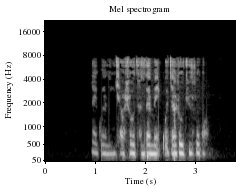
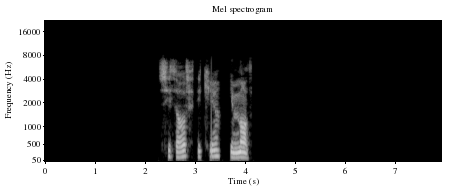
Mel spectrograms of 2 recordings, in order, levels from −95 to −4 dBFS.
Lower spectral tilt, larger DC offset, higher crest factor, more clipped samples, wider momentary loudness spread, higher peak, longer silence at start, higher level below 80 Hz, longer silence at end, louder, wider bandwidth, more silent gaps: second, -2.5 dB/octave vs -5 dB/octave; neither; about the same, 24 dB vs 24 dB; neither; first, 19 LU vs 11 LU; first, -4 dBFS vs -12 dBFS; second, 0.95 s vs 2.3 s; first, -58 dBFS vs -74 dBFS; second, 0.55 s vs 3.8 s; first, -24 LUFS vs -30 LUFS; first, 8.2 kHz vs 7.4 kHz; second, none vs 3.58-3.69 s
